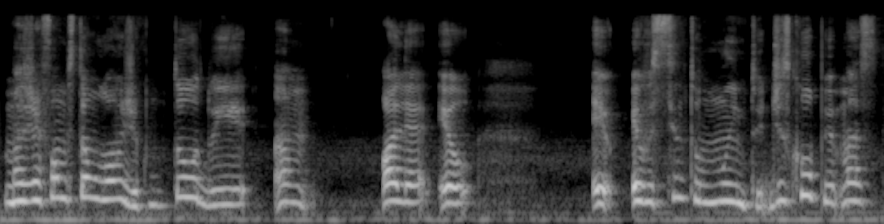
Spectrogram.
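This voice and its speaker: A woman acts out an anxious, apologetic Brazilian teenage wizard in a storybook reading. He is earnest and halting, tripping over his words in a mellow voice. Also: sits high, pitched above the performer's own voice. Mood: panicky, apologetic. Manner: halting, stammering.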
